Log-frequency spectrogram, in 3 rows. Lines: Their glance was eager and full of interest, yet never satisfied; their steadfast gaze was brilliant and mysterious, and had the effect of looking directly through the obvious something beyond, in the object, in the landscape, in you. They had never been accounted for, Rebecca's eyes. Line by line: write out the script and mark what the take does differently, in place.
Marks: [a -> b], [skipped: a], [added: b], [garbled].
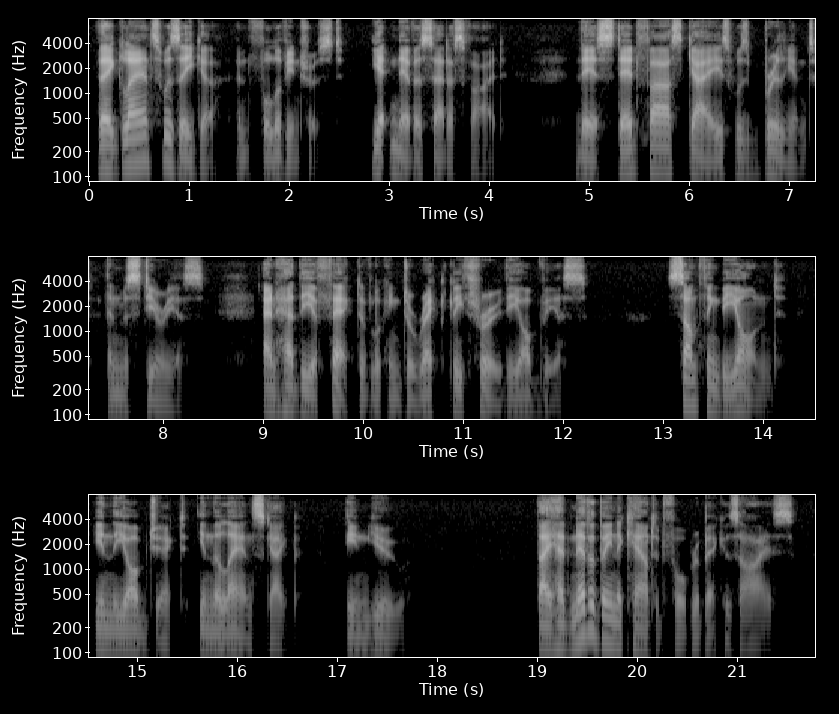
Their glance was eager and full of interest, yet never satisfied; their steadfast gaze was brilliant and mysterious, and had the effect of looking directly through the obvious something beyond, in the object, in the landscape, in you. They had never been accounted for, Rebecca's eyes.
